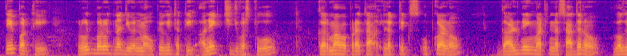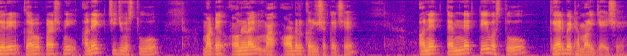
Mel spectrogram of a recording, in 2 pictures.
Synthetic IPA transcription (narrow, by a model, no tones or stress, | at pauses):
t̪epəɾt̪ʰi | ɾod͡ʒbʱəɾod͡ʒnad͡ʒiʋənmãupjoɡit̪ʰːət̪iʔənekt͡ʃid͡ʒʋəst̪uo | ɡ̥əɾmaʋəpɾat̪a̰ḭlek̚ʈɾiksupkəɭɳo | ɡaɾɖnĩŋɡmaʈenasad̪ʱəno | ʋəɡeɾeɡʱəɾməpɾaʃniənekt͡ʃid͡ʒʋəst̪uo | maʈeʔɔnlainmaɔɾɖəɾkəɾiʃəket͡ʃʰe | ənet̪emnet̪eʋəst̪uo | ɡʱɛɾbɛʈʰaməɭid͡ʒa̰jt͡ʃʰḛ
